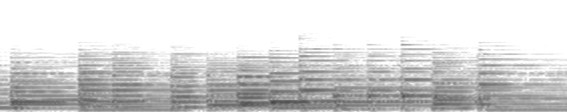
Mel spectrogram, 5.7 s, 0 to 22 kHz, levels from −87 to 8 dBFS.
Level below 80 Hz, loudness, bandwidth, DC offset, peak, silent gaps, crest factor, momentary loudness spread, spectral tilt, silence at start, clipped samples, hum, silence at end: -68 dBFS; -31 LUFS; 5.2 kHz; under 0.1%; -14 dBFS; none; 16 dB; 11 LU; -9.5 dB/octave; 0 s; under 0.1%; none; 0 s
